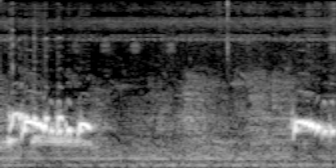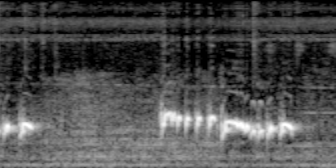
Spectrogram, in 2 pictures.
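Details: Melodious, loud zebra dove lure song to prompt other zebra doves into answering: three phrases of quick clipped notes flowing into a wavering trill, with a lower overlapping coo in the first phrase.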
